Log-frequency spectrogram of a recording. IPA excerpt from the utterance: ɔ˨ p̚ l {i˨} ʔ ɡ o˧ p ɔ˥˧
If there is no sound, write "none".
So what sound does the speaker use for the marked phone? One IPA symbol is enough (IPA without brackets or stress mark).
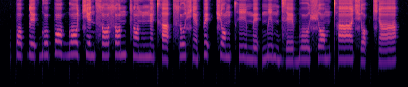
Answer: e˨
